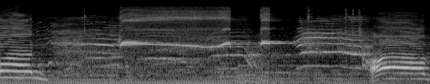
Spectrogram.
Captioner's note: whistle blares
